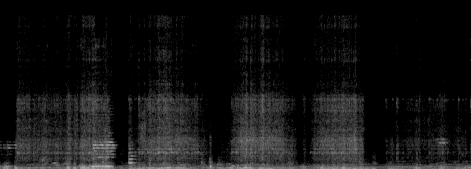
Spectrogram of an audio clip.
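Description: A sewing machine stitches a blazer collar in short bursts of rapid mechanical whirring separated by brief pauses, fairly quiet, with faint background sounds between runs.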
